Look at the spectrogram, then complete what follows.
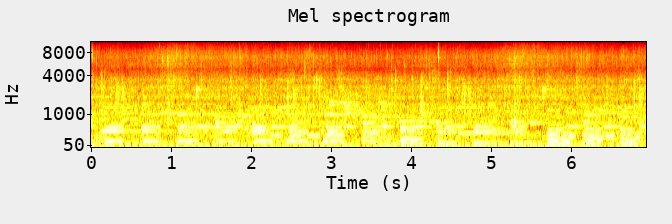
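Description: Cornmeal-breaded shrimp deep-frying in hot oil in a skillet: a dense, steady sizzle full of small crackles and pops, with a slotted skimmer stirring through the oil. Background music with a steady beat runs underneath.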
